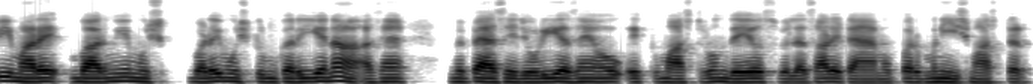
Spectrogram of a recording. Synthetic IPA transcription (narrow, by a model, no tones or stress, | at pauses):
piːɦmaːɾeːbaːɾmiẽːmʊʃ | bəɽeːmʊʃkɪlmkəɾiɛːnaːə̰sɛ̃ː | mɛ̃ːpɛːseːd͡ʒoːɽiːeːəs̬ɛ̃ːoːʔɪkmaːsʈəɾɦʊ̃ːnd̪eːʊsbəlaːsaːɽeːʈaːmʊpːəɾməniːʃmaːsʈəɾ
